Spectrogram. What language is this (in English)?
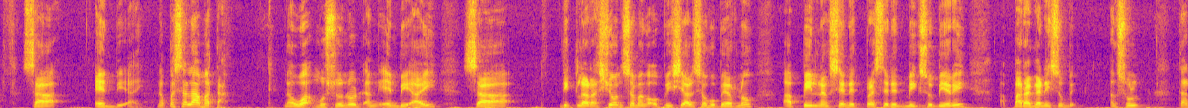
Filipino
